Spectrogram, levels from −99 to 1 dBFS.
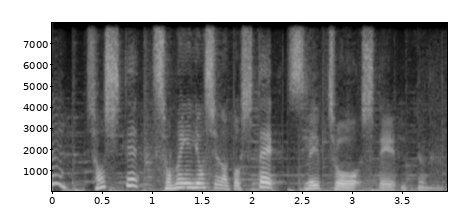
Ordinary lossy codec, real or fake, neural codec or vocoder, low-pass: none; fake; codec, 16 kHz, 1 kbps, X-Codec, HuBERT features, trained on general audio; none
